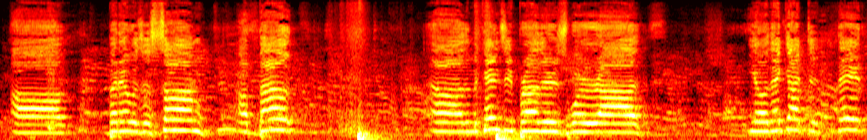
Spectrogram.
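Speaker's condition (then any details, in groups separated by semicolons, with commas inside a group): No condition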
